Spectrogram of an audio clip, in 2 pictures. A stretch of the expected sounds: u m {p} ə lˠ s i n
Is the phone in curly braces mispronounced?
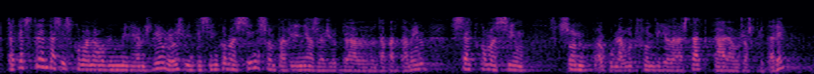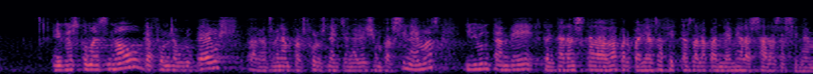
no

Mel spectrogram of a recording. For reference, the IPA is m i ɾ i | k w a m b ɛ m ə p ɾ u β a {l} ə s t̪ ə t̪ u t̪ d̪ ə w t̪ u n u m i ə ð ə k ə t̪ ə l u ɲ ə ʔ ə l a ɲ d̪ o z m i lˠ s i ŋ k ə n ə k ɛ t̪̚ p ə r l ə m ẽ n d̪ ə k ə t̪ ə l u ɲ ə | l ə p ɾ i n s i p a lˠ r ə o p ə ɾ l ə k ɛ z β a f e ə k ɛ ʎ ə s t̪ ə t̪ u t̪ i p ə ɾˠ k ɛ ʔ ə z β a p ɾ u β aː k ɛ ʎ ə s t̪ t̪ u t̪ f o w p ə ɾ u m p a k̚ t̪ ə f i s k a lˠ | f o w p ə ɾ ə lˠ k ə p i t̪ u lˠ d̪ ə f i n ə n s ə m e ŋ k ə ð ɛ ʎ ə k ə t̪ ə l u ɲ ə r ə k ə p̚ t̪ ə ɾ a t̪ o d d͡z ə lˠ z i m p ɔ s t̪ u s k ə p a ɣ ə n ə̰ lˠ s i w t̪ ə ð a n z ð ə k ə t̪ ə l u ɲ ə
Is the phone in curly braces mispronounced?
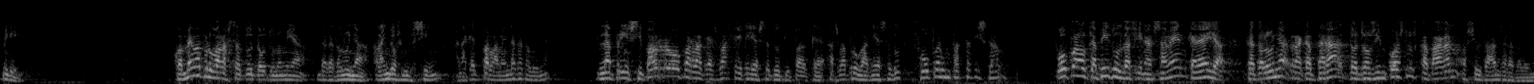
no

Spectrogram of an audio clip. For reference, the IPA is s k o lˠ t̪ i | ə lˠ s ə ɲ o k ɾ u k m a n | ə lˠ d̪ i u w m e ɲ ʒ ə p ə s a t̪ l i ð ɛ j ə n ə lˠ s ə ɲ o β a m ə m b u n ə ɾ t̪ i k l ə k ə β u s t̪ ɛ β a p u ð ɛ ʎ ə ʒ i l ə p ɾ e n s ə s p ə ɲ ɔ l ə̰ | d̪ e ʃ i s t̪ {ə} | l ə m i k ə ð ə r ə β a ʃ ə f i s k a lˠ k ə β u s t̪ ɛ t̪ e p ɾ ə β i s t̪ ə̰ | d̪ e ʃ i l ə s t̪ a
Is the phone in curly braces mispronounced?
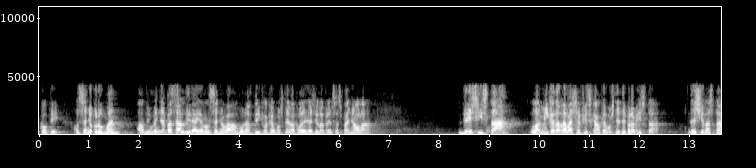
yes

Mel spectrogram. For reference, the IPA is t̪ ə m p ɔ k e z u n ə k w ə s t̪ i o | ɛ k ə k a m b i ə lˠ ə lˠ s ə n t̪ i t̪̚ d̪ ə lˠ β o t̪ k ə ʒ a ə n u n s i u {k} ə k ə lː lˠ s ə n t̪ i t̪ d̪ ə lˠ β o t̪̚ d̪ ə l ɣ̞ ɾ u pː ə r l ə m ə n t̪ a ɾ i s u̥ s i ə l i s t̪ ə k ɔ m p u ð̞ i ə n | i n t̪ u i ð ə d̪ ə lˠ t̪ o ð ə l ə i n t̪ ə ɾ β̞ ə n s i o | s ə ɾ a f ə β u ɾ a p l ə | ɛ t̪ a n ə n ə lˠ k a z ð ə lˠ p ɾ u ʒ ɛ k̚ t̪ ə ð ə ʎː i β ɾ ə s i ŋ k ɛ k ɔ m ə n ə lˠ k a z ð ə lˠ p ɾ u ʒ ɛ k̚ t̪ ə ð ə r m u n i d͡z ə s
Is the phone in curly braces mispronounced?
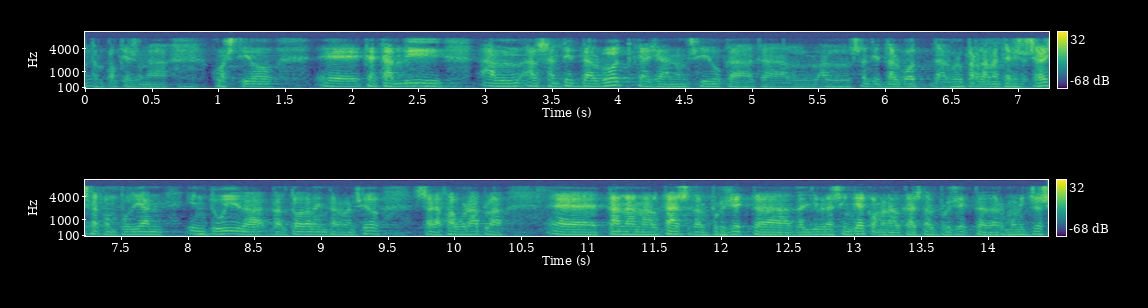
no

